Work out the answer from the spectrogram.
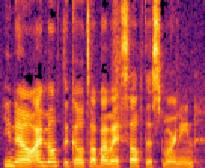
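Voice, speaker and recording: A woman's voice: fairly high pitch, moderate pace. A middle-aged woman, a mother and vlogger, chatting casually and playfully while filming around her farm home. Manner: chatty, playful, laughs often. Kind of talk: casual family vlog chat.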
